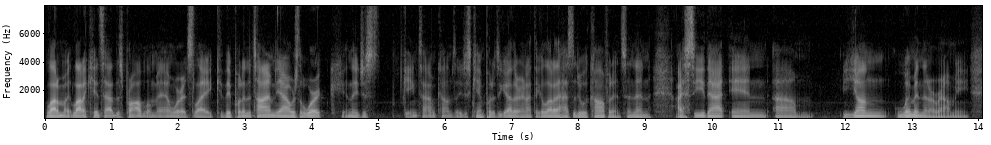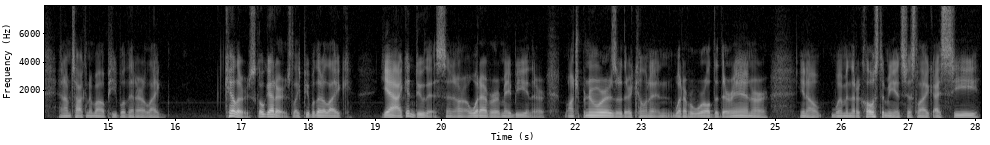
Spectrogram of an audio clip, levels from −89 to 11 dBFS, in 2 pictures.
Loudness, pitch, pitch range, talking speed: -28 LUFS, 90 Hz, 85-100 Hz, 250 wpm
